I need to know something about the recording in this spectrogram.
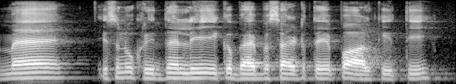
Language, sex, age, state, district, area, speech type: Punjabi, male, 45-60, Punjab, Fatehgarh Sahib, rural, spontaneous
